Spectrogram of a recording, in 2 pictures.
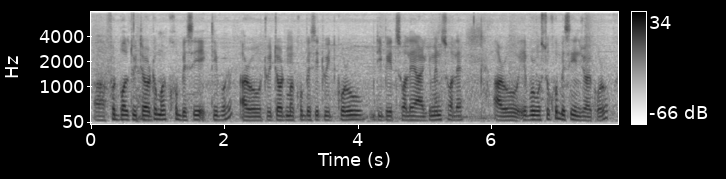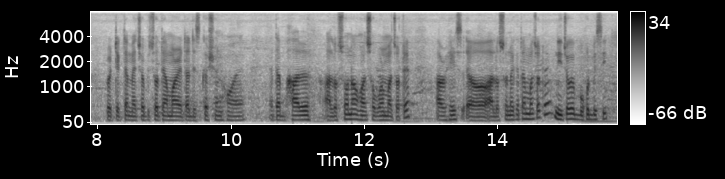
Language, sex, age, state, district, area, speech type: Assamese, male, 18-30, Assam, Kamrup Metropolitan, urban, spontaneous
